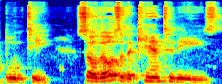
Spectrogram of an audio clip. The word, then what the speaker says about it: Punti: are known as punti it's spelled p-u-n-t-i boon ti so those are the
